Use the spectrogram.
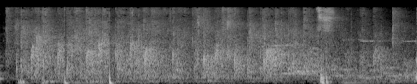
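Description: A burst of applause from a group, dense overlapping claps with a few sharper, louder claps standing out, sustained at a steady level throughout.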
